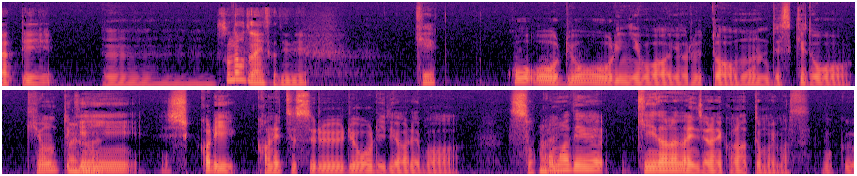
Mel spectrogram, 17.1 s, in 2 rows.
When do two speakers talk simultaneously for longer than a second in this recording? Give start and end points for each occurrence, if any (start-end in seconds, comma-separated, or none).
none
